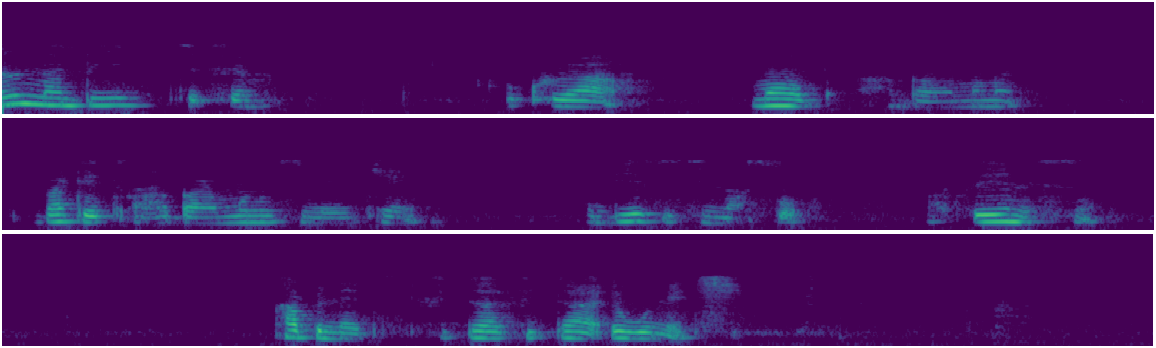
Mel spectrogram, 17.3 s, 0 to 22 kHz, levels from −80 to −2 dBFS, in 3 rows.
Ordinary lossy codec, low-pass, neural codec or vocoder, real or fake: Opus, 16 kbps; 5.4 kHz; none; real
